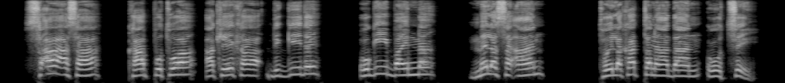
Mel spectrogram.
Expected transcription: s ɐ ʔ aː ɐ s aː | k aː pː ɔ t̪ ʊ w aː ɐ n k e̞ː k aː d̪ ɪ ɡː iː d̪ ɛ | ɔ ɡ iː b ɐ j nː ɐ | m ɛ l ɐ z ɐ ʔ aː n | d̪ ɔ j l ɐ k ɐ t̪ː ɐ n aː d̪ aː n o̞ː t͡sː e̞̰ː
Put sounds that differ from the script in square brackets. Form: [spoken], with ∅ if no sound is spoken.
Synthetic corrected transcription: s ɐ ʔ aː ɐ s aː | k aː pː ɔ t̪ ʊ w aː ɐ [∅] k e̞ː k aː d̪ ɪ ɡː iː d̪ ɛ | ɔ ɡ iː b ɐ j nː ɐ | m ɛ l ɐ [s] ɐ ʔ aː n | [t̪] ɔ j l ɐ k ɐ t̪ː ɐ n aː d̪ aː n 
